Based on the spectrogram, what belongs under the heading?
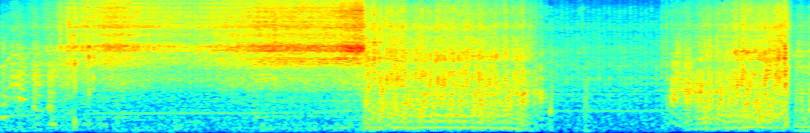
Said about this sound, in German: Und ich hoffe, dass es jetzt funktioniert, dass das Auto jetzt zu einem richtigen Sportauto geworden ist. Wir machen einfach mal an.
